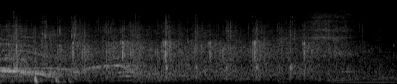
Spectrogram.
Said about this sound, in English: The shepherd and the assistant shepherd. Amen. Clap for the assistant shepherd.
